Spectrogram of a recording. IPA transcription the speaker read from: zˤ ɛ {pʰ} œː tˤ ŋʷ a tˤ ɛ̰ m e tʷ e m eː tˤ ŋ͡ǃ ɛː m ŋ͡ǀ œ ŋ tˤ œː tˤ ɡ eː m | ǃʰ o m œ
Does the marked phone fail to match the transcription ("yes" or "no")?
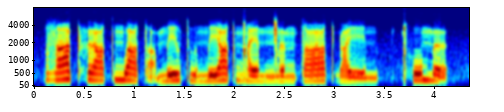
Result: no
